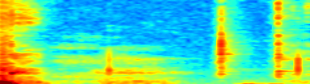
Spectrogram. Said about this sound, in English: This is not the best bottle opener. It's not even a good bottle opener.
